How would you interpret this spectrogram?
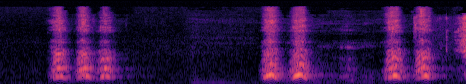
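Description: Several dogs bark loudly in quick bursts of two or three sharp woofs, pausing briefly between volleys, with a faint low rumble in the gap and no talking.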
